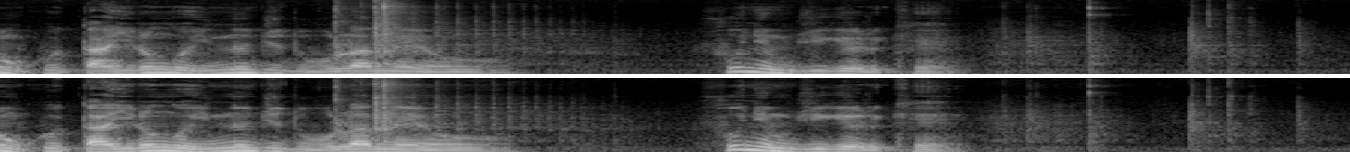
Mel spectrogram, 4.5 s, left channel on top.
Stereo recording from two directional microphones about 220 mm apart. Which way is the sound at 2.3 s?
15° right (ahead or behind).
